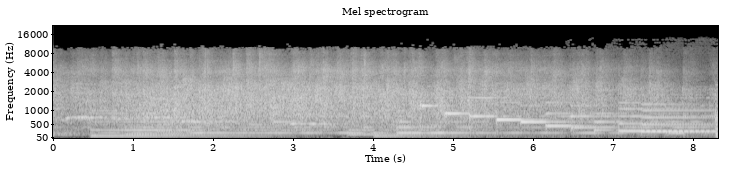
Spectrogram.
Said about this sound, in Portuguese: Vamos aplaudir o nome do Senhor bem forte, irmão.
